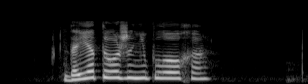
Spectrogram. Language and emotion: Russian, positive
